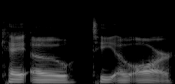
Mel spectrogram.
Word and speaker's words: KOTOR: You have to say KOTOR.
